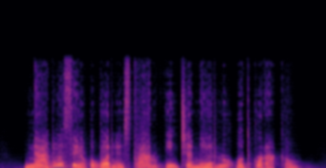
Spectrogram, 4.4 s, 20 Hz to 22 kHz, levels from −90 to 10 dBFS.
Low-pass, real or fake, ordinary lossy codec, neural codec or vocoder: 14.4 kHz; fake; none; codec, 44.1 kHz, 0.9 kbps, DAC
